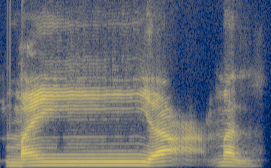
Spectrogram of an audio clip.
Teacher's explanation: Nah, ketika kita membaca may, di situ harus ada gunnah. Ketika kita membaca ya, gunnahnya hilang karena ya sendiri tidak ada sifat gunnah. Kita baca gunnah may itu karena ada huruf nun.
